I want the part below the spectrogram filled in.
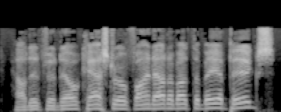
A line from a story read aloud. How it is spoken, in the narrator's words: Someone squealed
